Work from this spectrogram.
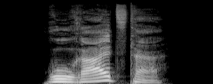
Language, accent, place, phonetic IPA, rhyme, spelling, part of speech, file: German, Germany, Berlin, [ʁuˈʁaːlstɐ], -aːlstɐ, ruralster, adjective, De-ruralster.ogg
- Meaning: inflection of rural: 1. strong/mixed nominative masculine singular superlative degree 2. strong genitive/dative feminine singular superlative degree 3. strong genitive plural superlative degree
